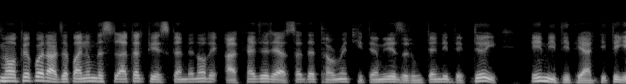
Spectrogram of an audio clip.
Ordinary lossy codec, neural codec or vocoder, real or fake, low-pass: none; codec, 16 kHz, 0.5 kbps, FunCodec, trained on Chinese and English, 25 frames a second; fake; none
